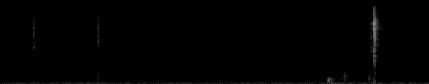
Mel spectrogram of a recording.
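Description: Freshly reassembled RMOR Squirrel titanium flipper knife being worked in: a couple of faint clicks from handling the closed knife, then near the end one sharp, loud snap as the blade flips open and locks.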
